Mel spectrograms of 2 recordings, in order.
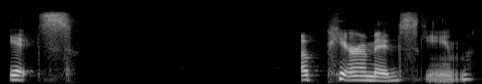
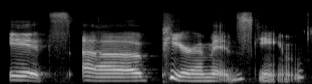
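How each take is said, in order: First: It is said at a normal pace. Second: It is said a little faster.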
